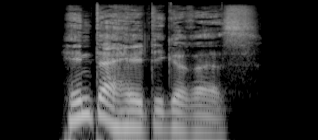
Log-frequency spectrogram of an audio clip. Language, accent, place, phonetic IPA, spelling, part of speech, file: German, Germany, Berlin, [ˈhɪntɐˌhɛltɪɡəʁəs], hinterhältigeres, adjective, De-hinterhältigeres.ogg
- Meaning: strong/mixed nominative/accusative neuter singular comparative degree of hinterhältig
